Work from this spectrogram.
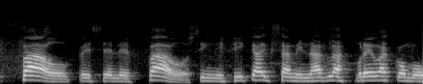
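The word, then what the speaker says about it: ψηλαφάω: La palabra palparon nuestras manos es una palabra griega que se pronuncia más o menos así. Peselefao significa examinar las pruebas como un forense.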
